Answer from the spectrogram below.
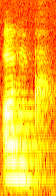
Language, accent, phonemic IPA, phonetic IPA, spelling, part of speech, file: Armenian, Eastern Armenian, /ɑˈlikʰ/, [ɑlíkʰ], ալիք, noun, Hy-ալիք.ogg
- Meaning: 1. wave 2. channel 3. grey hair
